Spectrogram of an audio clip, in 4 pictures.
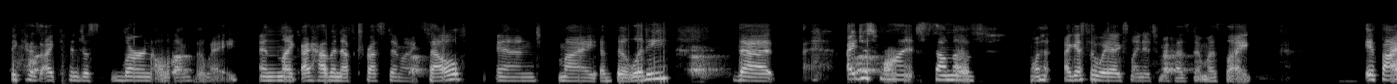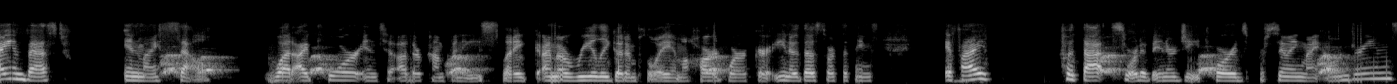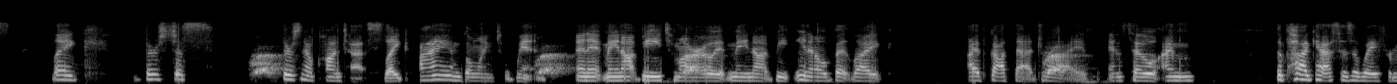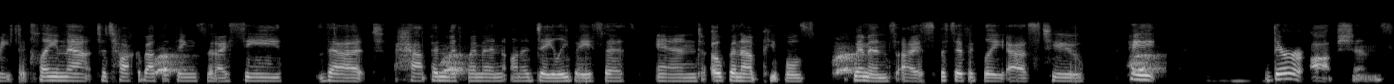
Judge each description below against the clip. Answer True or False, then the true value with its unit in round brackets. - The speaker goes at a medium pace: True (160 wpm)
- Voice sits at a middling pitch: True (180 Hz)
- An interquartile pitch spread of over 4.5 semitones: False (3.9 semitones)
